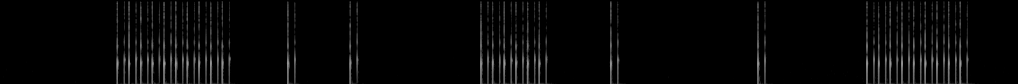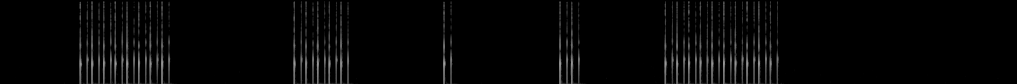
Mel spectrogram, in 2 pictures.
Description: Pulse dialling, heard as clicks on a phone line, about 9 pulses a second. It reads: 0 1 1 6 1 1 9 8 5 1 2 0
